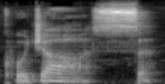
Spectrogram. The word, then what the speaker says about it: کجاست: کجاست we pronounce as کجاست. We don't pronounce ت.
